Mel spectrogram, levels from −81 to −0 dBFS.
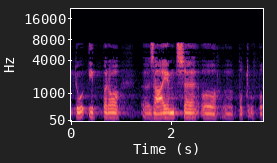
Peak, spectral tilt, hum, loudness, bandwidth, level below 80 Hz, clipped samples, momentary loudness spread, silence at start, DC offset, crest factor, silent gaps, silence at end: -6 dBFS; -2.5 dB/octave; none; -21 LUFS; 7.6 kHz; -64 dBFS; under 0.1%; 19 LU; 0 s; under 0.1%; 18 dB; none; 0 s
